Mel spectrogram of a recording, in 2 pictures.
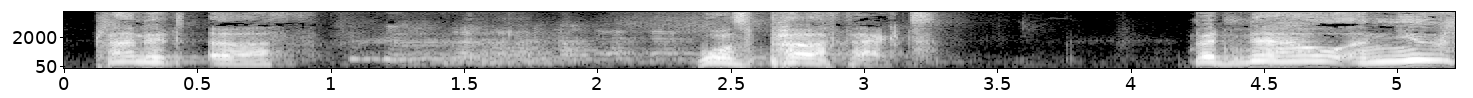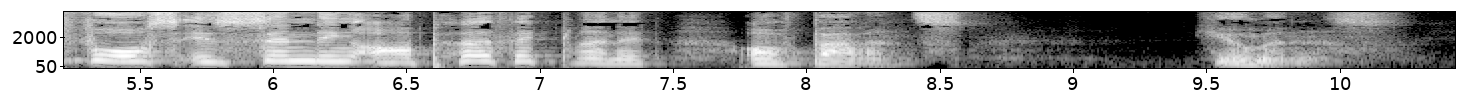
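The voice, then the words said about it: Imitates another person's voice. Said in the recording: “I'm going to attempt my best David Attenborough accent”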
